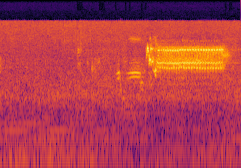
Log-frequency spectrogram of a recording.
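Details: A territorial Red-winged Blackbird at a small wetland pond on a family farm in Longmont, Colorado, gives a couple of short clipped notes, then a bright, buzzy trill held for nearly a second, over a low background rumble.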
